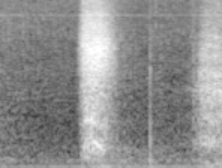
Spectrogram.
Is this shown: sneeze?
yes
